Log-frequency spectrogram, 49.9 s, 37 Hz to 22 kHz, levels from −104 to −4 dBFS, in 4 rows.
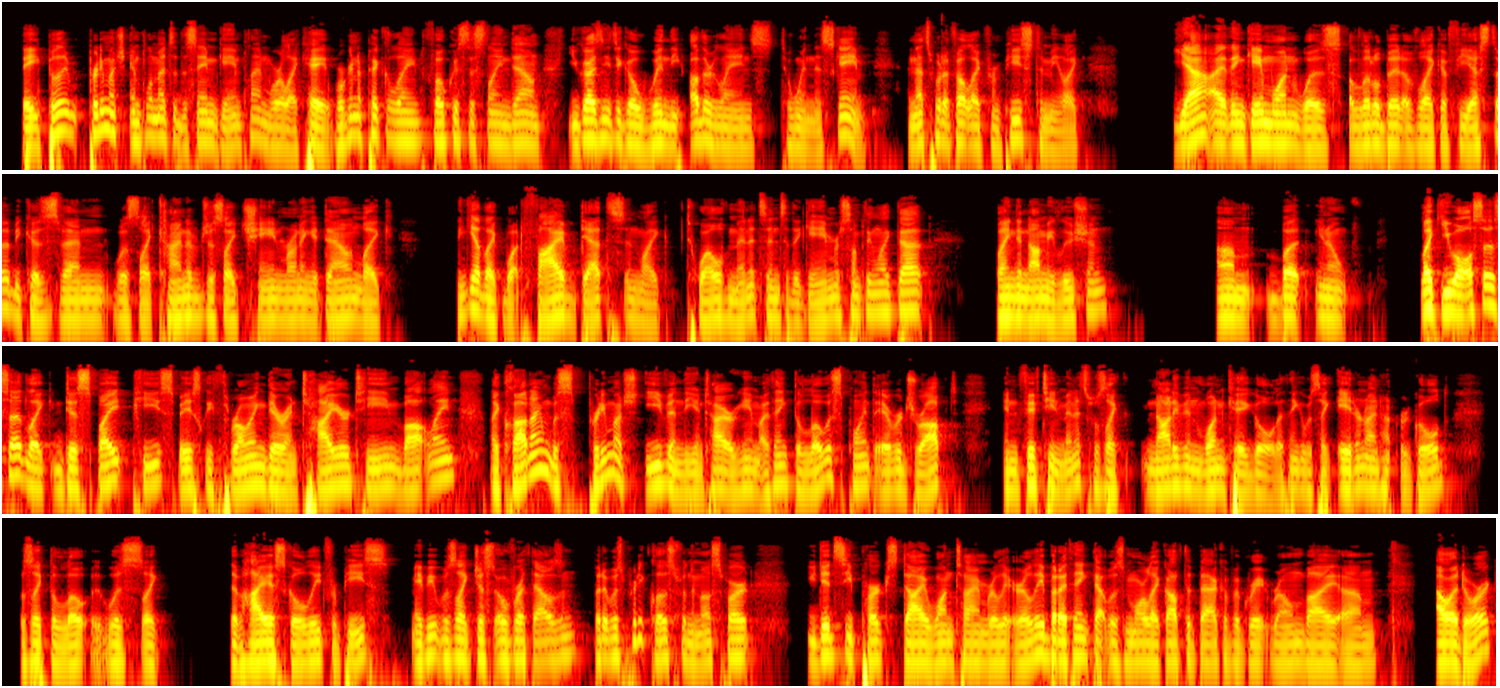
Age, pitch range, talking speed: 20-39, 95-115 Hz, 245 wpm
